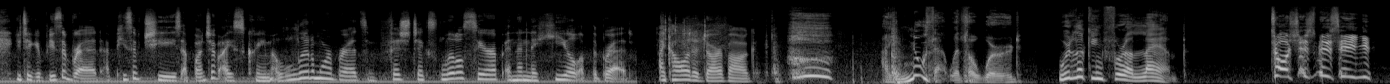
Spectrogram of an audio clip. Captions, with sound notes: You take a piece of bread, a piece of cheese, a bunch of ice cream, a little more bread, some fish sticks, a little syrup and then the heel of the bread. I call it a DARVOG. *GASP* I knew that was a word! We're looking for a lamp. Tosh is missing!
